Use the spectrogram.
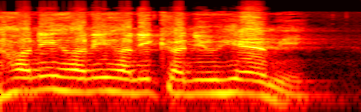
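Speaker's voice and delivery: loud, high call across the house. Retold or imitated. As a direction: call her name from twenty feet away. Husband calling wife from afar.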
